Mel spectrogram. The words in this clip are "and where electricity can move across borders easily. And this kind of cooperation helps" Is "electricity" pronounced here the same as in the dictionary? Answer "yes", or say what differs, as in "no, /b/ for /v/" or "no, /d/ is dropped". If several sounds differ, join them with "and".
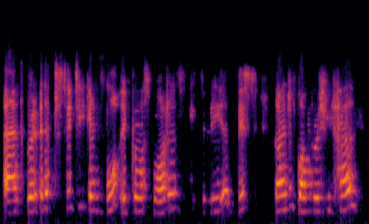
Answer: yes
